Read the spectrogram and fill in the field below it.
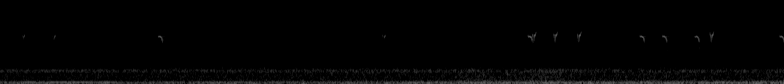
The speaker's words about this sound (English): I think wild birds are flying around somewhere nearby.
